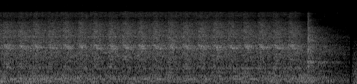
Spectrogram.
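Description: Homemade snow blower engine running on its own, a steady close mid-pitched mechanical drone at even speed that cuts off abruptly near the end, with no talking.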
